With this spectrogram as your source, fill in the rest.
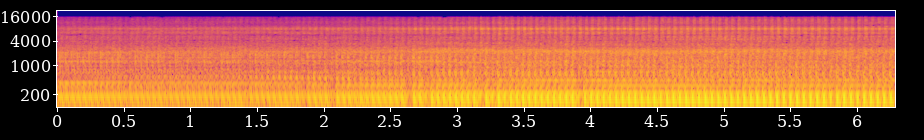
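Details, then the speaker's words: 1969–70 Honda Z50 after 35 years, putters at a quick even beat that firms up and steadies; clean smooth idle, points and carburetor never cleaned. "there you have it running after 35 years first like a kitten didn't even have to clean the points or the carburetor ama"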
